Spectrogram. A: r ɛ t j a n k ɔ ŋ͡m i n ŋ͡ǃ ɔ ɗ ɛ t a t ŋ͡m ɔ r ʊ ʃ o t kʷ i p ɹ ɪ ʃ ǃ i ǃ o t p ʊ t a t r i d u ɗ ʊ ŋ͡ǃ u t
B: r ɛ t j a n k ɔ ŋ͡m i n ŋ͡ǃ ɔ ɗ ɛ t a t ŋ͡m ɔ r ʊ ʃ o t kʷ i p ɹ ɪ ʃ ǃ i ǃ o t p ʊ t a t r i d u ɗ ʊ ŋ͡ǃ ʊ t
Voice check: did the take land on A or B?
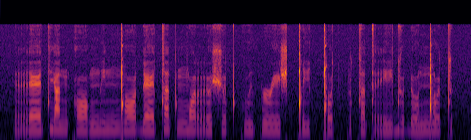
B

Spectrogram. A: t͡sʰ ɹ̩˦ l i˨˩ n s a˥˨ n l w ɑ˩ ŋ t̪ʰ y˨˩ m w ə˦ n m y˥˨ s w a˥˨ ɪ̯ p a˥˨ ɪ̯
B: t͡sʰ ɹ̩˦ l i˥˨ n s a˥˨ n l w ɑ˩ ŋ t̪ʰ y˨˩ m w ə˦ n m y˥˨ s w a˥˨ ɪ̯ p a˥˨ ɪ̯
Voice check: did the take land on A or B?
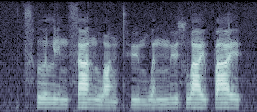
A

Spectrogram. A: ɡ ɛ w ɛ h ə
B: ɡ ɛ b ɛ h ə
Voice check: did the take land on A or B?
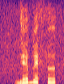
B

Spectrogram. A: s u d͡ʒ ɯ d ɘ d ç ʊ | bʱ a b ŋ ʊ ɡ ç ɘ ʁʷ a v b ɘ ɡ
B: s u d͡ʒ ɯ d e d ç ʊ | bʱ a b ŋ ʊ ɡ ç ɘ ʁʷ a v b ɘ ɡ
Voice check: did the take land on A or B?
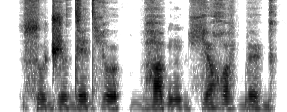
B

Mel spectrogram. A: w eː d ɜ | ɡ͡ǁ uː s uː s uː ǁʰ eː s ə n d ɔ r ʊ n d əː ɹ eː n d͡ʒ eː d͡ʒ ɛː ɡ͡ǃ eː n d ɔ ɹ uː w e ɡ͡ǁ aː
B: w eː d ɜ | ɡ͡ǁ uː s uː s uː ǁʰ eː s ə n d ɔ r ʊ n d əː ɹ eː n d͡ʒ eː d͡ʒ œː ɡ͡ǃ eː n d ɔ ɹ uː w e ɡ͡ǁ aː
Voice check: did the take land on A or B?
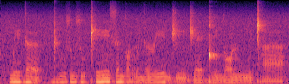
A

